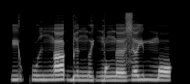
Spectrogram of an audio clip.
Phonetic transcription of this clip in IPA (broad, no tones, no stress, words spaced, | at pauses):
jɘkʷji ŋaɡ͡be ŋɘjŋ͡mɔŋɛ zɛjmːɔ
